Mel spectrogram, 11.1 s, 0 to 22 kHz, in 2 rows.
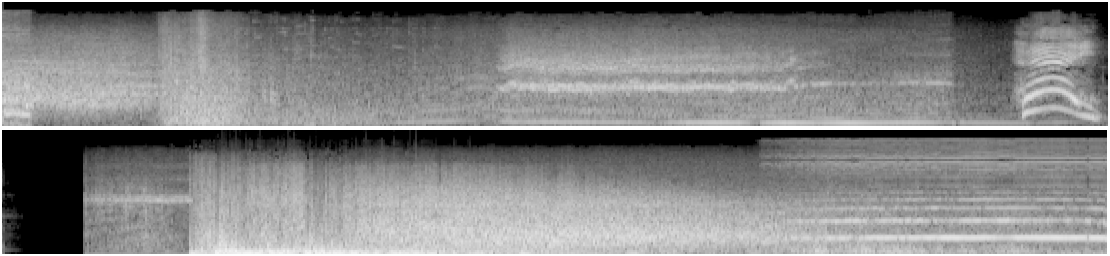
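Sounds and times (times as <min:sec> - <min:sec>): boom with long rumble: 0:06.5 - 0:09.9.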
